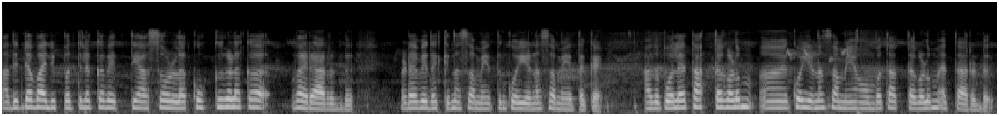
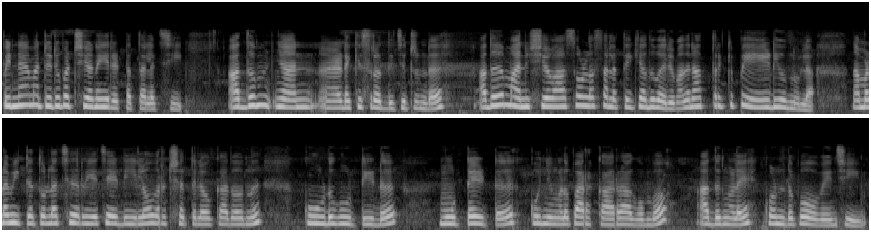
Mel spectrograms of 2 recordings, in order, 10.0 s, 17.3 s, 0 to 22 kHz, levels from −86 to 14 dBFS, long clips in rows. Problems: background sounds at intervals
